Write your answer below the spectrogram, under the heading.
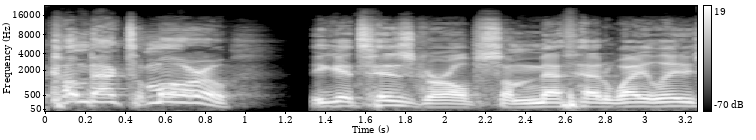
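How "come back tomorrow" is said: much higher, hammed-up drunk invite; Tyrone inviting. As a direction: call it out like a friendly neighbor. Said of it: "He's like".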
